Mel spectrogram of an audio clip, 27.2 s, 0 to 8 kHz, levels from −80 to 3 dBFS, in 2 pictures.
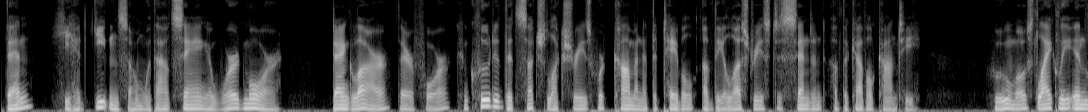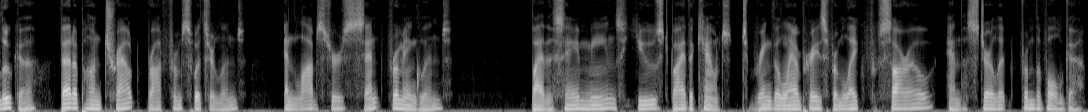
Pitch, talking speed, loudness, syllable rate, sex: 100 Hz, 145 wpm, -20 LUFS, 4.3 syllables/s, male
